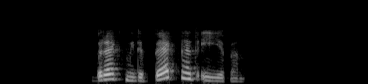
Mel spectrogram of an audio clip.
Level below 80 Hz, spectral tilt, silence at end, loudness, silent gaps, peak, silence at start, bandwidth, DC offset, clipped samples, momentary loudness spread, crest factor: -76 dBFS; -8 dB/octave; 1.3 s; -27 LUFS; none; -10 dBFS; 0.95 s; 5.4 kHz; under 0.1%; under 0.1%; 13 LU; 20 dB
